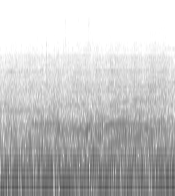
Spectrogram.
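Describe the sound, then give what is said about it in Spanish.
A steady, low engine rumble of a car driving behind the speakers' car, a continuous drone with no breaks and no one speaking. “Hay un coche detrás de nosotros.”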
